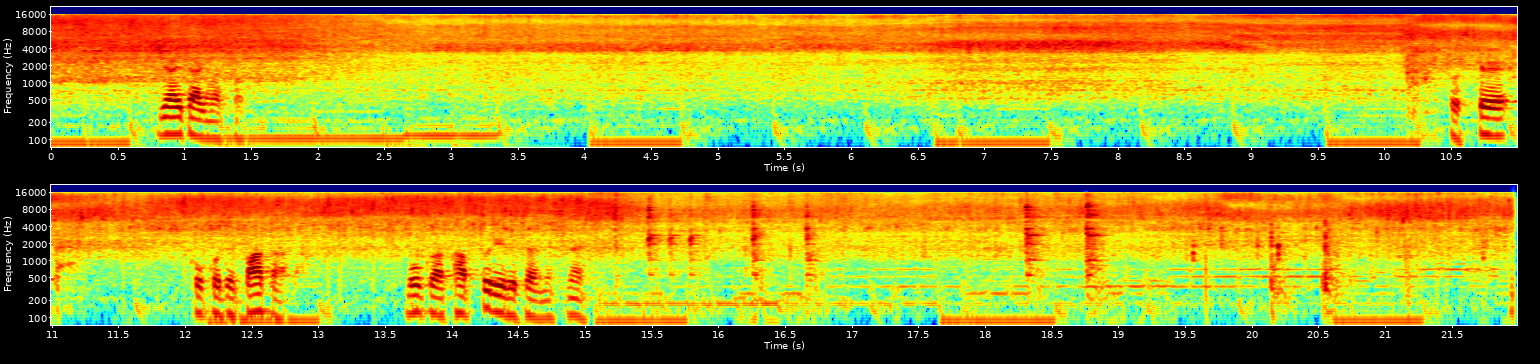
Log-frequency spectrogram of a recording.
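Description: Meat sizzles steadily in hot oil.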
